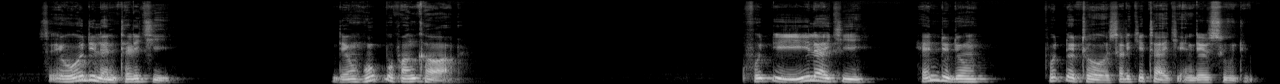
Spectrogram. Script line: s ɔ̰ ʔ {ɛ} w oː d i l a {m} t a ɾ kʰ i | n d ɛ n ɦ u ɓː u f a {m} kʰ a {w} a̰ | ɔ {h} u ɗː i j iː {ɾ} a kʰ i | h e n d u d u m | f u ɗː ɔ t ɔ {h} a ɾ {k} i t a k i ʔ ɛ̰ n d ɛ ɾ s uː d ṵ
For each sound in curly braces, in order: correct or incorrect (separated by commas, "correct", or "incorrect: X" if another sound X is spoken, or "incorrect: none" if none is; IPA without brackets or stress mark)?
correct, incorrect: n, incorrect: ŋ, correct, incorrect: f, incorrect: l, incorrect: s, correct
